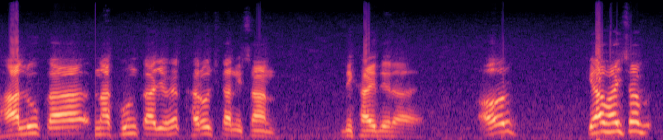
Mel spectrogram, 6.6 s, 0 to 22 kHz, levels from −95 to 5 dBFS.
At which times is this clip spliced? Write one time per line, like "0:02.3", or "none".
0:01.0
